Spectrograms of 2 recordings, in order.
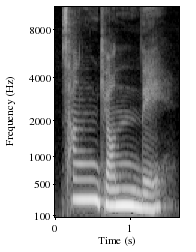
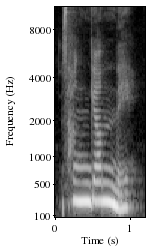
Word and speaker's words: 상견례: 이 단어를 오늘 배운 대로 발음하면 생살량이 되겠죠. 그런데 그게 아니라 리을이 니은 소리로 변해요. 생산량, 생산량. 그리고 이 단어도 상견례, 상견례.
